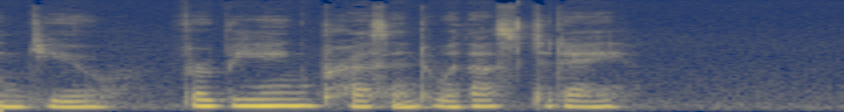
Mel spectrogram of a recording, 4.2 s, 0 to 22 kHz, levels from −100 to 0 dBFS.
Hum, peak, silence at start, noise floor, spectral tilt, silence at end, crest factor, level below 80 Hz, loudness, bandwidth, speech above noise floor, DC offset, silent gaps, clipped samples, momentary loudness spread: none; -8 dBFS; 0 s; -51 dBFS; -5.5 dB/octave; 1.1 s; 16 dB; -78 dBFS; -22 LUFS; 19.5 kHz; 30 dB; under 0.1%; none; under 0.1%; 12 LU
